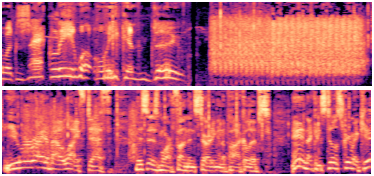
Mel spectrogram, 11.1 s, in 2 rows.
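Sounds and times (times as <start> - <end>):
speech: 0.0 - 2.8, 5.6 - 11.0
first-person shooter video game automatic gunfire: 3.1 - 6.5.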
